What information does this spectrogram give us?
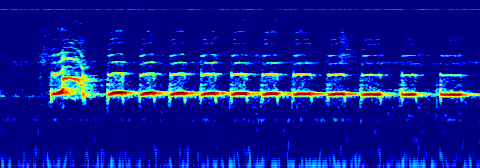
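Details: Zebra dove singing: a higher, rising opening note followed by a steady run of about ten soft, rounded cooing notes at one pitch, repeated roughly three times a second in an even rhythm, in a quiet setting.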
